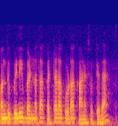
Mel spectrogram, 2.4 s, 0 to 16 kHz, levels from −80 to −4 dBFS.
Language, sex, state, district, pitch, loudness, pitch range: Kannada, male, Karnataka, Bangalore, 115 Hz, -15 LUFS, 105-120 Hz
